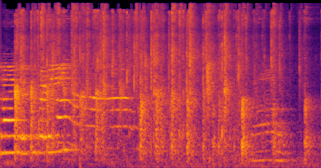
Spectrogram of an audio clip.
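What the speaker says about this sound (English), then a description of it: "Clap hands for her, everybody." Children and adults clap hands at a school Independence Day event, a brisk, irregular patter close by. Children's voices chatter over and between the claps.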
